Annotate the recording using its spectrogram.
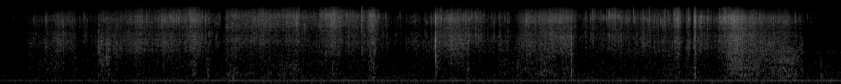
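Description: Plastic packaging and bubble wrap crinkling and rustling close to the microphone as they are handled and unwrapped, in uneven waves with a louder stretch near the end.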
